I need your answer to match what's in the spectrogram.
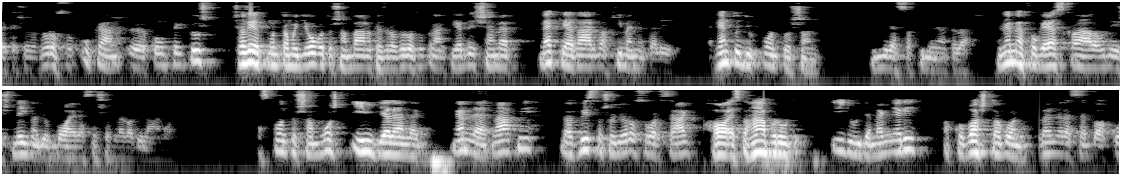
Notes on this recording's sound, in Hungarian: A felvétel a Jászsági Gyülekezet összejövetelén készült. A hangminőségért elnézést kérünk!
